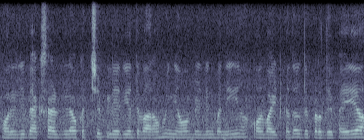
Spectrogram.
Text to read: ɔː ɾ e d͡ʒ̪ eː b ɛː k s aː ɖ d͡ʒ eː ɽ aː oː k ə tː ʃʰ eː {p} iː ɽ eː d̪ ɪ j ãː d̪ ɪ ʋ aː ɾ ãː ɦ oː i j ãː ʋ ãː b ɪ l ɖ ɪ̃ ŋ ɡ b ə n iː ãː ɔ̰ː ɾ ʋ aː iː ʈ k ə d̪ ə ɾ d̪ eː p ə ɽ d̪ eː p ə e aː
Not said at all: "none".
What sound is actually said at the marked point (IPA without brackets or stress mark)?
p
